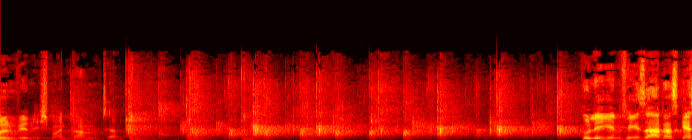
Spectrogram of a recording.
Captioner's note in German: Beifall SPD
